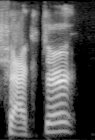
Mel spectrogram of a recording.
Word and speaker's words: Schachter: My last name is, it's Schachter.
